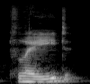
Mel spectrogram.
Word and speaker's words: played: have a T sound then we have played and listened who have the D sound and then we have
